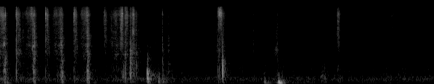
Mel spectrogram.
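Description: Deck of oracle cards being shuffled by hand: a quick run of card snaps for about a second and a half, then a few single taps.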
